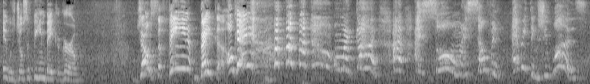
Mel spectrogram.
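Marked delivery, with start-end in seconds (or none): 2.7-11.7 loud and high, laughing through tears; ecstatic. Acted. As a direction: overcome by meeting your idol. Overwhelmed rapture.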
